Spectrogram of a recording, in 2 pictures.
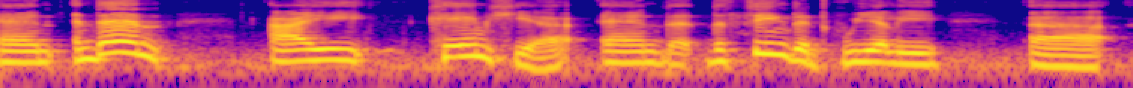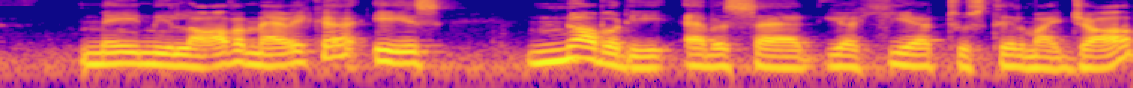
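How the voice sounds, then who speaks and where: A man speaks very slowly with an Italian accent. His fairly high voice has lively intonation. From Italy. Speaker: economics professor. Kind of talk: interview.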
